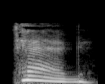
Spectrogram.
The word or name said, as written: teg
